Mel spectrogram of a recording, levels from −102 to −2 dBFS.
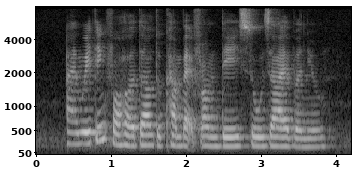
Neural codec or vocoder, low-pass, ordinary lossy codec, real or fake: none; none; none; real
